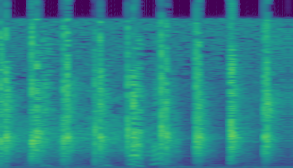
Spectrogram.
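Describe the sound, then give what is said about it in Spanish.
Applause is played in a studio as a steady, rhythmic run of many sharp, evenly spaced claps. It is moderately loud and heard alone, without talk. “Y si tendrías aplausos, te pediría que los pongas.”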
